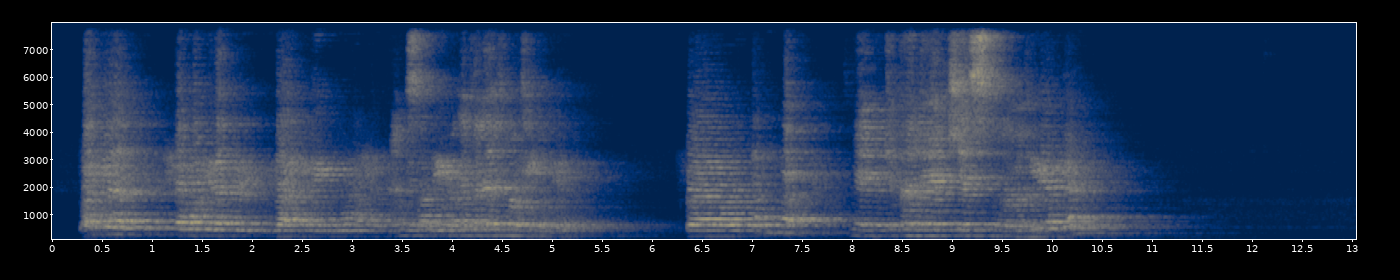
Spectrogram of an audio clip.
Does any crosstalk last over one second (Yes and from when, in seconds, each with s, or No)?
Yes, from 3.3 s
